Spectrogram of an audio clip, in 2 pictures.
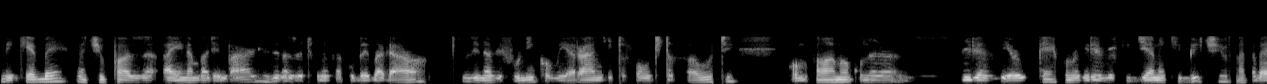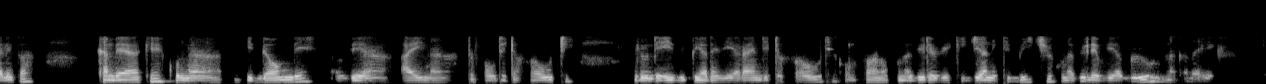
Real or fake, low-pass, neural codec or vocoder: fake; 3.6 kHz; codec, 16 kHz, 1 kbps, X-Codec, HuBERT features, trained on balanced general audio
